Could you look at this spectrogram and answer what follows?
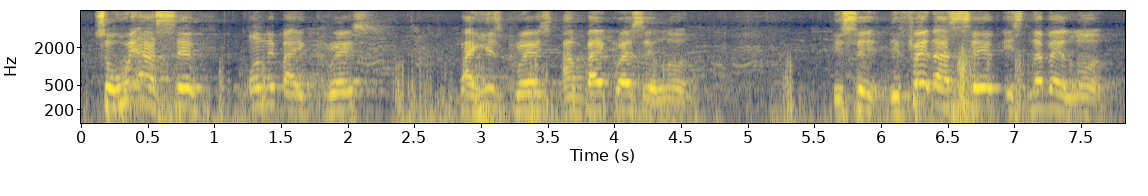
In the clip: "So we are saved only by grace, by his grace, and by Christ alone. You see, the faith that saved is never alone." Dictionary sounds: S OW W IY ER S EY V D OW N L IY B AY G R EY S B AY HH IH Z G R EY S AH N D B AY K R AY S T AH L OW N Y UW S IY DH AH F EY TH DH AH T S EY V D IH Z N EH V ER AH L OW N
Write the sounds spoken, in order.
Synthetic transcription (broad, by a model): S OW W IY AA S EY V D OW N L IY B AY G R EY S B AY HH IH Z G R EY S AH N B AY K R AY S AH L OW N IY S IY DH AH F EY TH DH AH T S EY V D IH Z N EH V ER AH L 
